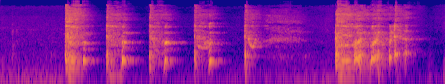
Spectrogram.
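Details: Girl coughing: a run of about six sharp, harsh coughs in quick succession, then a longer burst of coughing.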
